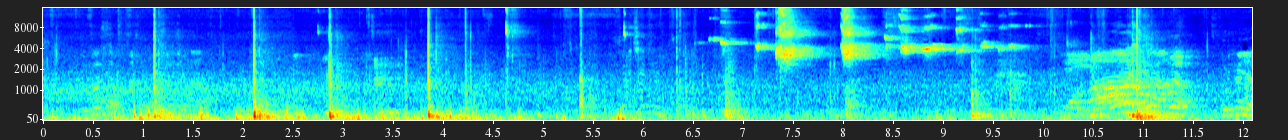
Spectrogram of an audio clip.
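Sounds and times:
basketball bouncing on wooden floor: 2.1s - 3.2s, 3.8s - 4.4s, 9.2s - 9.5s, 10.5s - 11.2s.

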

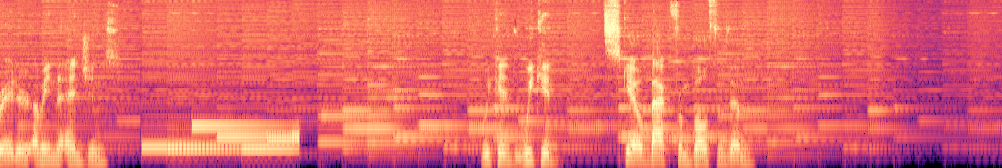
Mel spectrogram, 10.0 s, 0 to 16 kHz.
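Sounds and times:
low pulsing synth line: 1.4s - 3.0s
synthesizer held tones: 1.4s - 3.0s.

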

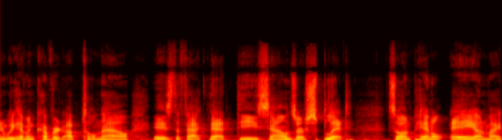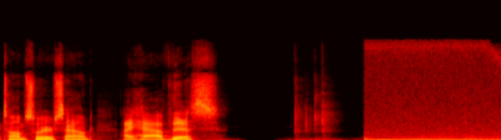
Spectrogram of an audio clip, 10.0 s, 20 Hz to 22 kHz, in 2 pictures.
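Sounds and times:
low synth bass note: 8.7s - 10.0s.

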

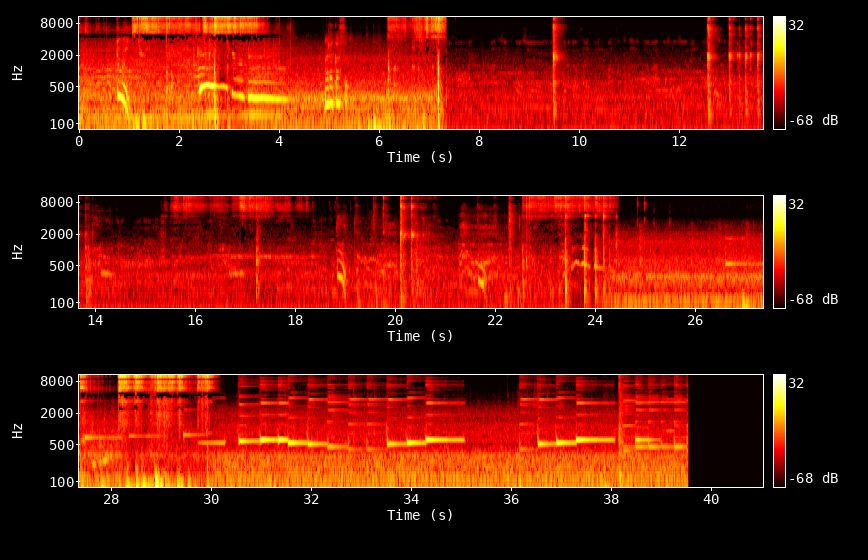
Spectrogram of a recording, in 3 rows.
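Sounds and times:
high jingling shimmer: 1.1s - 3.8s, 27.4s - 30.3s
sustained tune: 26.4s - 39.6s
electronic keyboard melody: 29.4s - 35.2s, 36.1s - 39.6s.

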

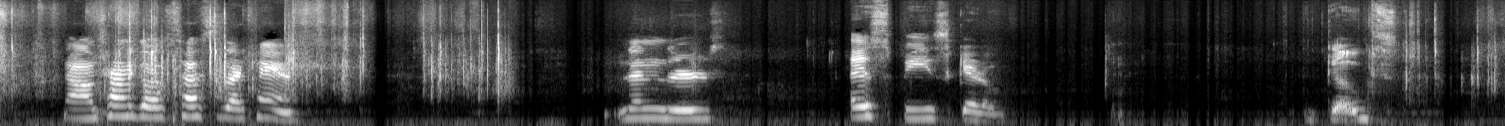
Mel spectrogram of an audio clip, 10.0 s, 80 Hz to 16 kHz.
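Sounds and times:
paper rustling and crinkling: 0.0s - 3.6s, 9.0s - 10.0s.

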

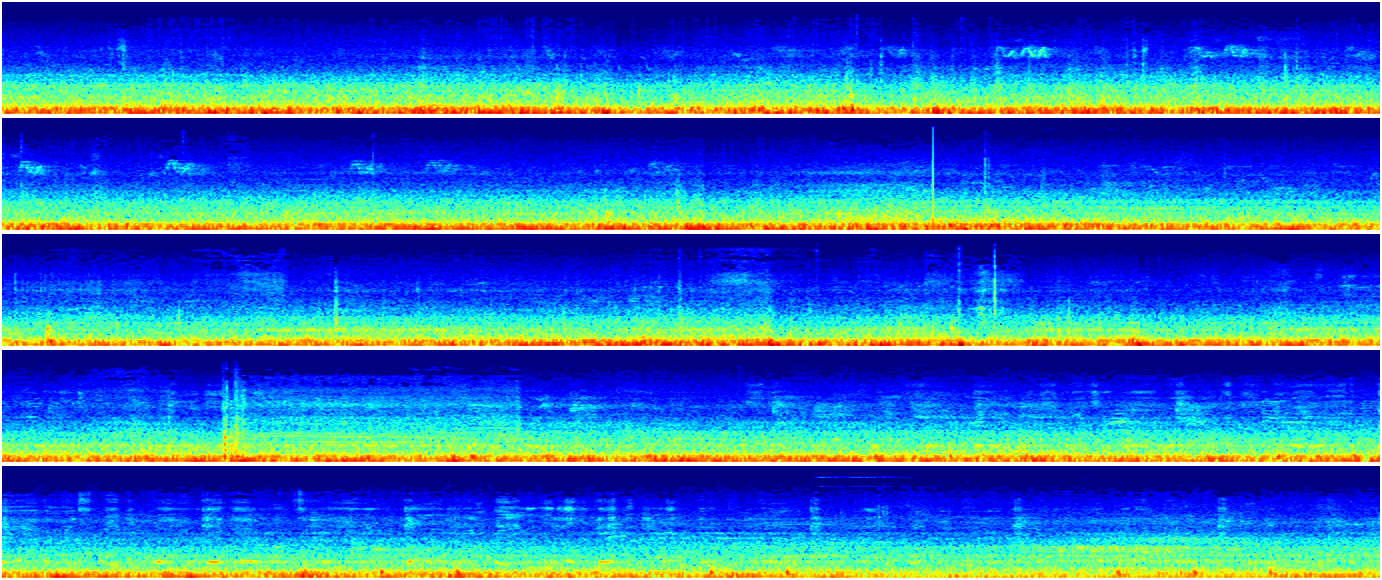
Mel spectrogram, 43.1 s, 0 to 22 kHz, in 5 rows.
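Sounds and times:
car engine and tyre rumble: 0.0s - 43.0s.

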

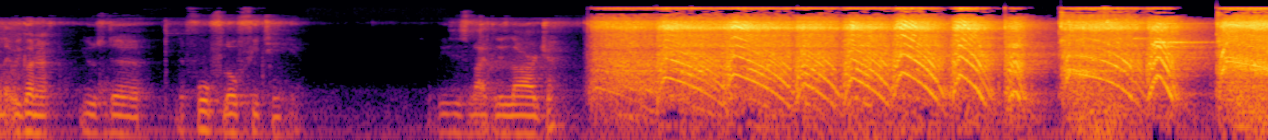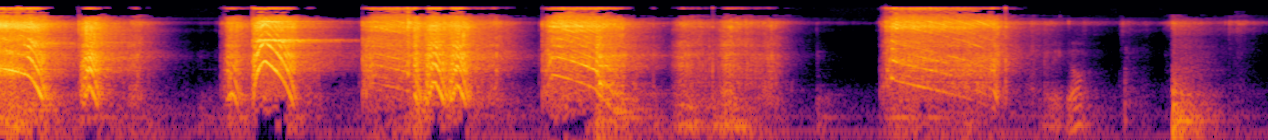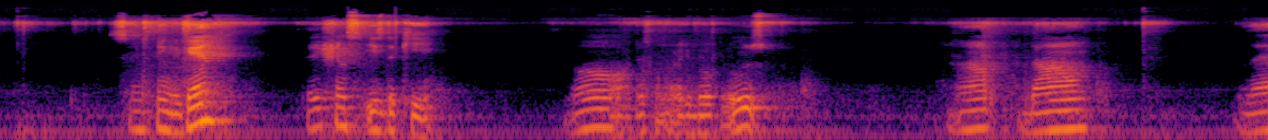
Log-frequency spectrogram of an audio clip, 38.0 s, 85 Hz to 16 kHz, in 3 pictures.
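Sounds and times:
electric drill boring into steel: 5.9s - 14.2s, 14.9s - 20.6s, 21.5s - 22.9s.

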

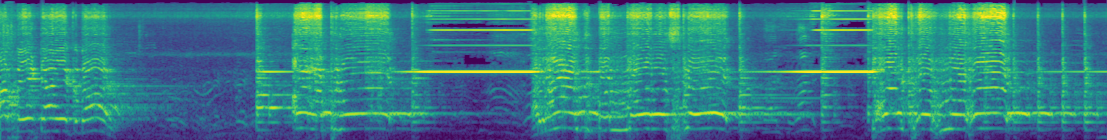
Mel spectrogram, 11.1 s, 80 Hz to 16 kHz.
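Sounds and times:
steady drone tones: 0.0s - 11.0s.

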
